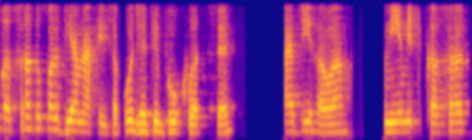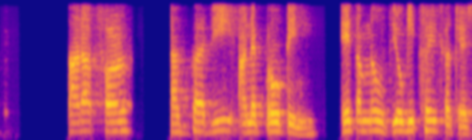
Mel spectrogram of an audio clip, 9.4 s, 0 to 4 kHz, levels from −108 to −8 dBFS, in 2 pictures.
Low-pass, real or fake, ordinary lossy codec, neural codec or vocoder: 3.6 kHz; fake; none; codec, 16 kHz, 1 kbps, X-Codec, HuBERT features, trained on general audio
